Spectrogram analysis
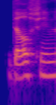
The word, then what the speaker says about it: Delphine: Okay, Delphine. Delphine. I always feel like I'm pronouncing your name wrong. No, it's all good. Delphine, I don't mind.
